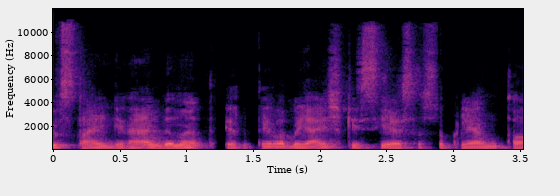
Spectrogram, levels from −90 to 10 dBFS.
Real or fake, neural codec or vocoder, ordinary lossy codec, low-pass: fake; codec, 44.1 kHz, 7.8 kbps, Pupu-Codec; AAC, 48 kbps; 10.8 kHz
